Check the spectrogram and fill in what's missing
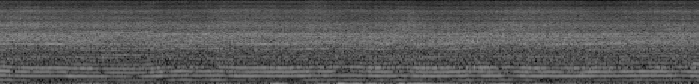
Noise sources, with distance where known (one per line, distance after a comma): unidentified powered saw, near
